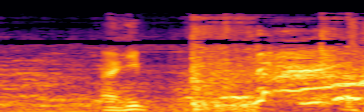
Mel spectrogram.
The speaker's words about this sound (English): That's a heavyweight punch. Wow. That is a Tyson Fury shot to the face. Wow. Man. That's a big punch. He went to the hospital, broken nose.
